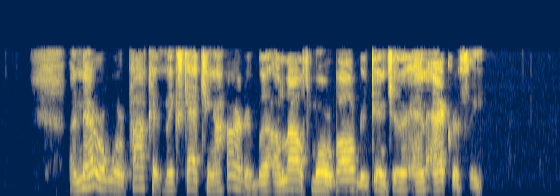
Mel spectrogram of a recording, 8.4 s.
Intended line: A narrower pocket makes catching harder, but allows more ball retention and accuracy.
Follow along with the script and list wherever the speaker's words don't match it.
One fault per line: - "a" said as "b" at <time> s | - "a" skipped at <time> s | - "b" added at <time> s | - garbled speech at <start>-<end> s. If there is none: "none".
none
